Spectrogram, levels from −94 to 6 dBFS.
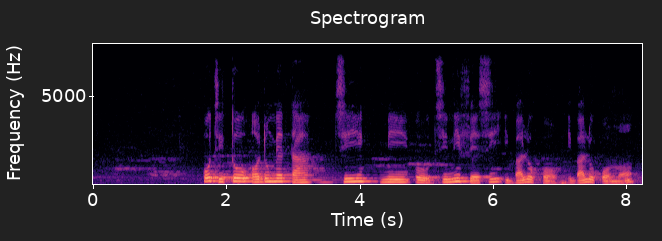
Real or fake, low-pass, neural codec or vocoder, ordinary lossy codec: real; 7.2 kHz; none; none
